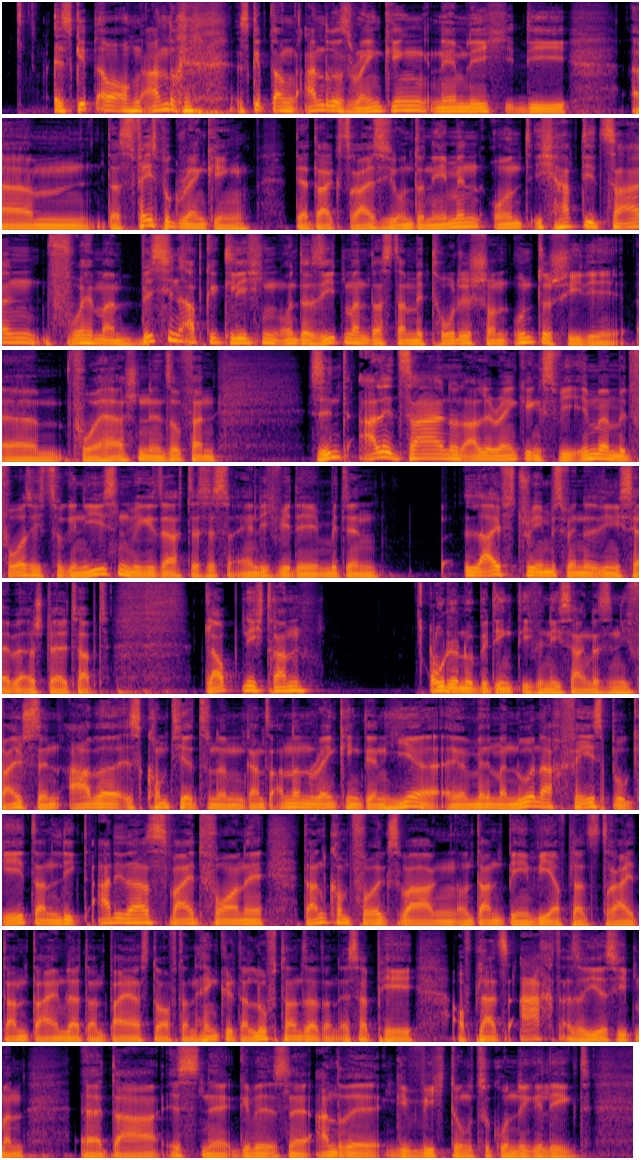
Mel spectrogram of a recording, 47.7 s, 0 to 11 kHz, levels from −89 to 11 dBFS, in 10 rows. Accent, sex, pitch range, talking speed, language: German, male, 75-100 Hz, 175 wpm, German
